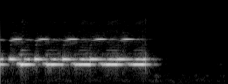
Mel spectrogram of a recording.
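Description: A short electronic tune: a quick repeating two-note figure that swells up and then cuts off suddenly about a second and a half in.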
